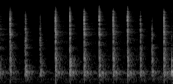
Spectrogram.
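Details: Ford Mustang SN95/New Edge (1994–2004) door hinge: sharp metallic clicks, about six a second, as a loose hinge pin rattles in its bushing when installed with the wider end the wrong way.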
